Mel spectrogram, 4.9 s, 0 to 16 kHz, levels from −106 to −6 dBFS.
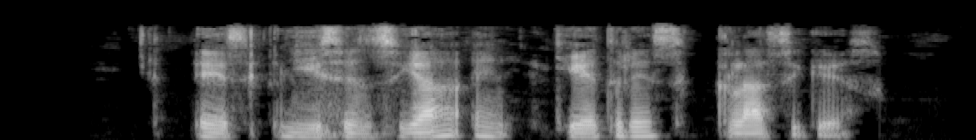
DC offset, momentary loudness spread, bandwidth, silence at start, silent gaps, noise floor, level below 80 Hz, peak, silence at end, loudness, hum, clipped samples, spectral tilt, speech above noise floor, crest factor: under 0.1%; 16 LU; 8.4 kHz; 1 s; none; -54 dBFS; -66 dBFS; -10 dBFS; 0.5 s; -30 LUFS; none; under 0.1%; -3 dB/octave; 23 dB; 22 dB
